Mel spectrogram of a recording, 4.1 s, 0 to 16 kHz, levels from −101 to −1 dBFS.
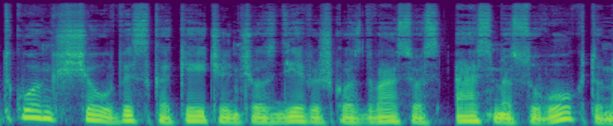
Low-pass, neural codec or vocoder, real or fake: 14.4 kHz; vocoder, 44.1 kHz, 128 mel bands every 512 samples, BigVGAN v2; fake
